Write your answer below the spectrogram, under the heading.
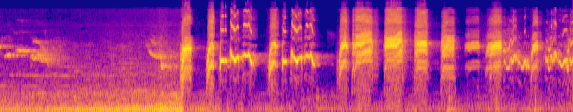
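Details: Sooty-headed bulbul in agitated, rival-pressuring song used to lure wild bulbuls. Background hiss gives way after about two seconds to rapid, loud, bubbly chirped phrases, repeated in quick, uneven bursts.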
